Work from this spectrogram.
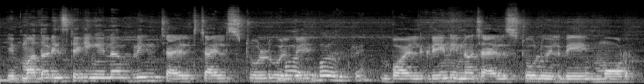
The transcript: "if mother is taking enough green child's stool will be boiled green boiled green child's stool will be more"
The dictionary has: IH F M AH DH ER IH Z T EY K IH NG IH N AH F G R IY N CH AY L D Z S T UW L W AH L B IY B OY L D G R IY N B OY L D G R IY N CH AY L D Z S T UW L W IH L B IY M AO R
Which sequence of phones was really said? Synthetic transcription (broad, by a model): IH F M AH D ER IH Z T EY K IH NG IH N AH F G R IY N CH AY L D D S T UW L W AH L B IY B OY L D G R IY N B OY L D G R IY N CH AY L D S T UW L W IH L B IY M AO R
